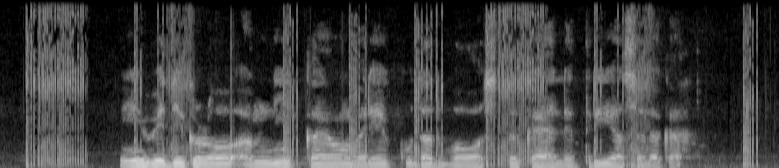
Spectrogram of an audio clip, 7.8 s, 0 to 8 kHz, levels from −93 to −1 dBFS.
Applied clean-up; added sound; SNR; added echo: none; Fart; 14 dB; reverberation time 1.1 s.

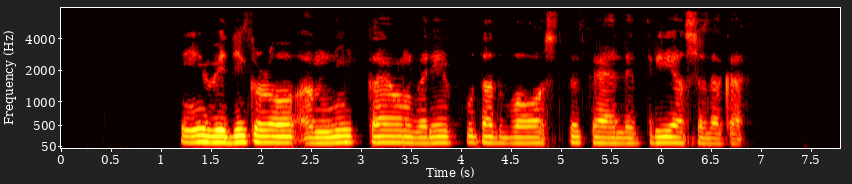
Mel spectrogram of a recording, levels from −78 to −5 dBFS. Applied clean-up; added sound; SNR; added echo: neural mask model DeepFilterNet 3.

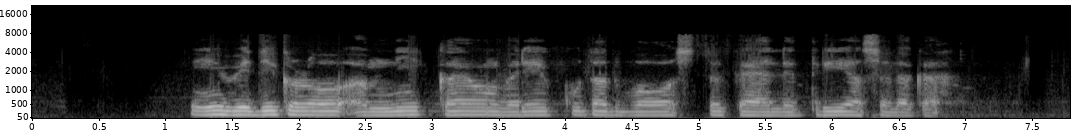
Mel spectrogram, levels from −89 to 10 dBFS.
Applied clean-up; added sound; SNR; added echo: neural separator model SepFormer DNS4.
